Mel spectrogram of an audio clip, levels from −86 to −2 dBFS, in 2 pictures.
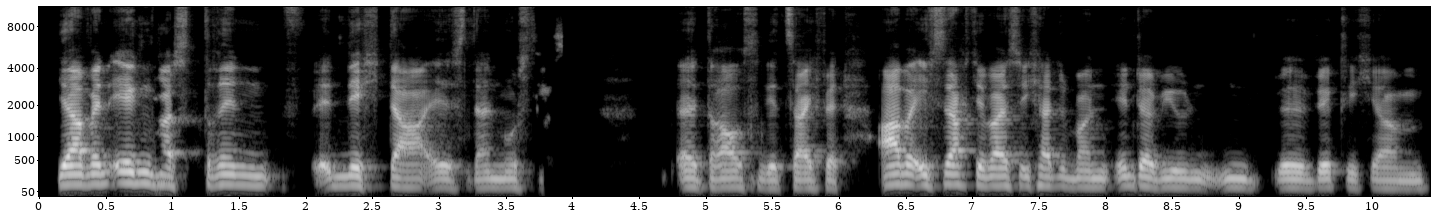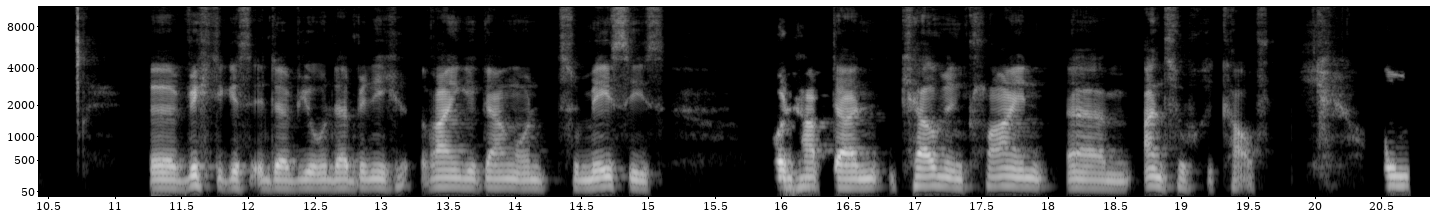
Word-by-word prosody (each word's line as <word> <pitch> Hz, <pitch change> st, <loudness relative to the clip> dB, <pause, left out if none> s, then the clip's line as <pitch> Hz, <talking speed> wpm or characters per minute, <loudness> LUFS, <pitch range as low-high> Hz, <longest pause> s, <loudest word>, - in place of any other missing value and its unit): Ja, 135 Hz, 0 st, +9 dB
wenn 140 Hz, 0 st, +6 dB
irgendwas 150 Hz, -5 st, +3 dB
drin 130 Hz, -2 st, -1 dB
f -, -, -19 dB
äh, -, -, 0 dB
nicht 125 Hz, +1 st, 0 dB
da 105 Hz, 0 st, +4 dB
ist, 100 Hz, 0 st, -4 dB
dann 100 Hz, +1 st, -3 dB
muss 105 Hz, 0 st, -6 dB
das -, -, -18 dB, 0.8 s
äh, 110 Hz, 0 st, 0 dB
draußen 105 Hz, -1 st, -2 dB
gezeigt 95 Hz, 0 st, 0 dB
wird. -, -, -3 dB, 0.2 s
Aber 140 Hz, 0 st, +8 dB
ich 130 Hz, -, +1 dB
sage 135 Hz, -1 st, +3 dB
dir, 125 Hz, -, +1 dB
weißt 125 Hz, -1 st, +4 dB
du, 120 Hz, -, -4 dB
ich 120 Hz, -, -8 dB
hatte 120 Hz, -1 st, -1 dB
mal 110 Hz, +1 st, -3 dB
'n 105 Hz, -1 st, -5 dB
Interview 110 Hz, -3 st, 0 dB
'n 200 Hz, -, -6 dB
'n, 100 Hz, -1 st, +1 dB
wirklich, 105 Hz, -2 st, -2 dB
ähm, 95 Hz, -1 st, -5 dB, 0.8 s
äh, 100 Hz, -1 st, +2 dB
wichtiges 125 Hz, -5 st, -1 dB
Interview. 95 Hz, +1 st, -1 dB
Und 100 Hz, -, -5 dB
da 100 Hz, 0 st, +1 dB
bin 105 Hz, +1 st, -4 dB
ich 105 Hz, +3 st, -5 dB
reingegangen 105 Hz, -2 st, 0 dB
und 95 Hz, 0 st, -5 dB
zu 100 Hz, -, -8 dB
Macy's 105 Hz, -2 st, -1 dB, 0.8 s
und 110 Hz, -2 st, +3 dB
habe 115 Hz, 0 st, +2 dB
dann 105 Hz, -1 st, +4 dB
Calvin 120 Hz, -4 st, +1 dB
Klein, 115 Hz, -3 st, -1 dB
ähm, 95 Hz, -3 st, -3 dB
Anzug 115 Hz, -3 st, -2 dB
gekauft. -, -, -11 dB, 0.8 s
Und 120 Hz, 0 st, +1 dB
105 Hz, 145 wpm, -26 LUFS, 100-120 Hz, 0.8 s, Ja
